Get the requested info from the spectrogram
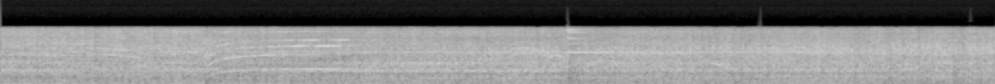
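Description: A fire engine drives slowly past at close range, its diesel engine running steadily. About two seconds in comes a short rising tone that holds for a second or so.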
